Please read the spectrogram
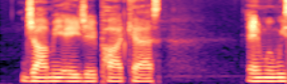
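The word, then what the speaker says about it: Yami: So Jami, your name and as everyone will know is spelled with a Y but is pronounced with a J. And so Jami is spelled Y A M I. So Jami, then you have AJ,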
